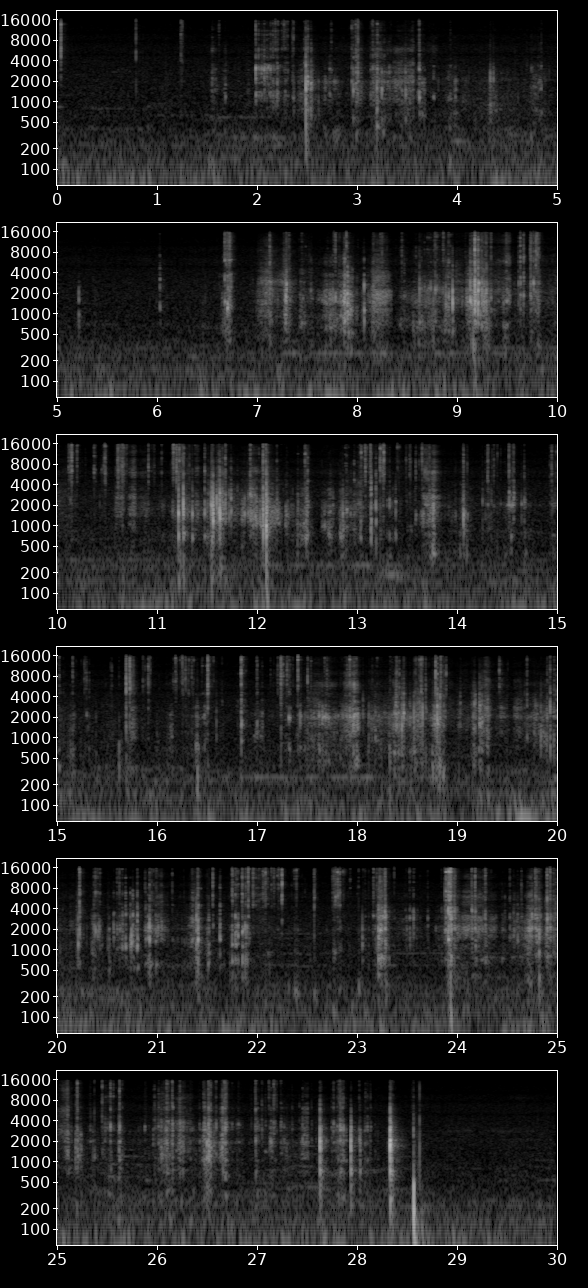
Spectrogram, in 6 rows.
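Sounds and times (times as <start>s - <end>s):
metal bracelets jangling: 8.6s - 27.9s.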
